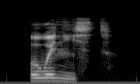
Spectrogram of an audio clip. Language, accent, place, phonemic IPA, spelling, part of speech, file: French, France, Lyon, /ɔ.we.nist/, owéniste, adjective / noun, LL-Q150 (fra)-owéniste.wav
- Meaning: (adjective) Owenist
